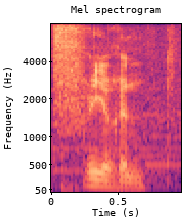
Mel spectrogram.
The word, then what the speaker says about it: Frieren: I have the second volume of Frieren, but, and yes, I pronounce it Frieren, because I'm very, very German.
